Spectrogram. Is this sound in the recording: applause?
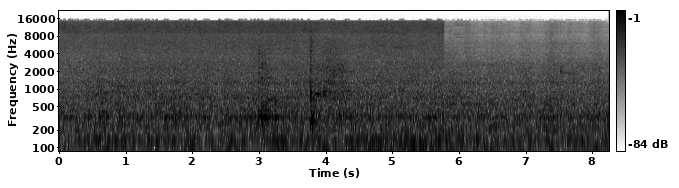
no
